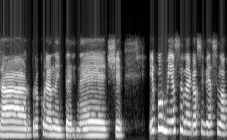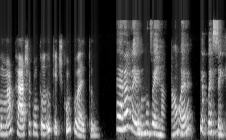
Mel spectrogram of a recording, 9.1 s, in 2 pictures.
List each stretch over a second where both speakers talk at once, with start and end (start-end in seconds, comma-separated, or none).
none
